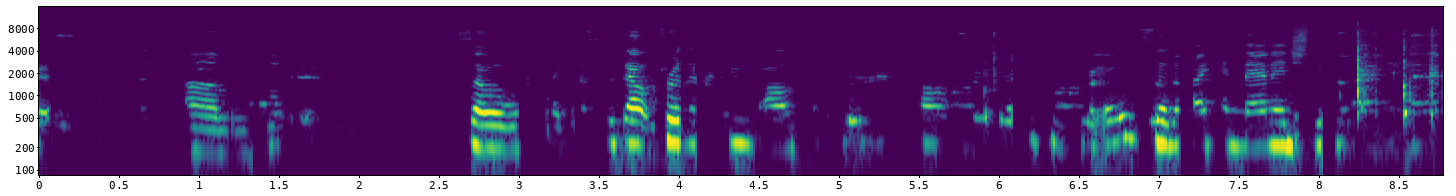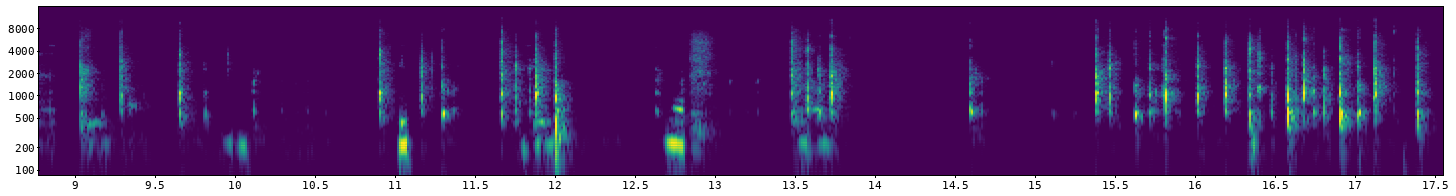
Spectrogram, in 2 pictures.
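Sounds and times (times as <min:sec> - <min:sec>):
speech: 0:00.9 - 0:01.8, 0:02.6 - 0:09.3, 0:11.0 - 0:12.0, 0:12.7 - 0:13.8
typing on a computer keyboard: 0:08.1 - 0:10.2, 0:10.9 - 0:12.1, 0:13.5 - 0:13.8, 0:15.4 - 0:17.5.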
